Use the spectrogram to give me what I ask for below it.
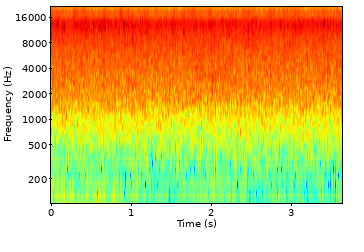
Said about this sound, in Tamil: இது வந்து சத்தியமாக வேறு லெவல் மழை.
